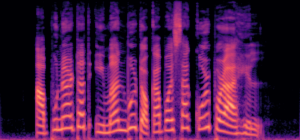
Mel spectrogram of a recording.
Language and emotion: Assamese, angry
